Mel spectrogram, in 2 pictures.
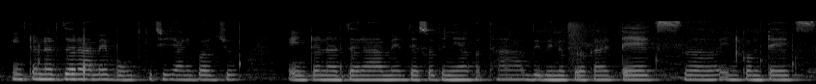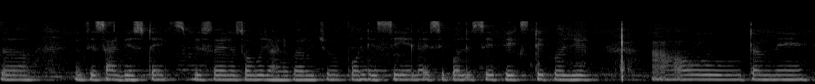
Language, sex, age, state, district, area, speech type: Odia, female, 30-45, Odisha, Mayurbhanj, rural, spontaneous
